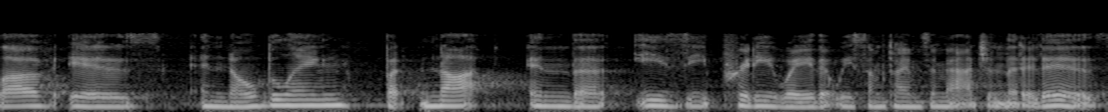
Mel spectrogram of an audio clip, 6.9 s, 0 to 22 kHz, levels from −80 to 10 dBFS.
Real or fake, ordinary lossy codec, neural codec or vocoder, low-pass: fake; Opus, 32 kbps; codec, 16 kHz, 16 kbps, FunCodec, trained on Chinese and English, 50 frames a second; 7.2 kHz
